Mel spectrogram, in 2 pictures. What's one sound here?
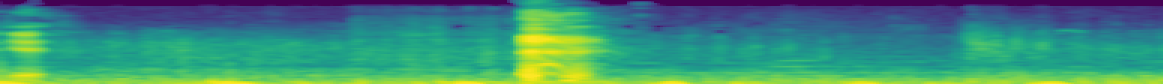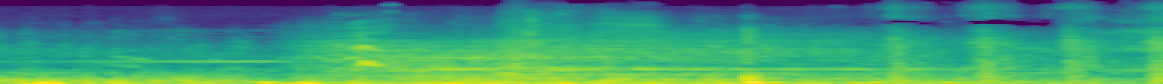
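Muffled gunshots and explosions thump in a game.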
